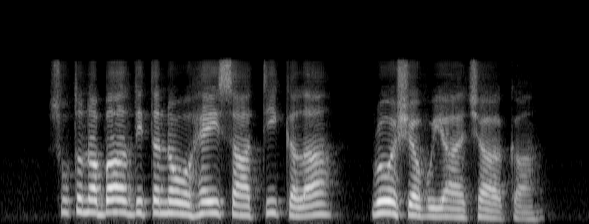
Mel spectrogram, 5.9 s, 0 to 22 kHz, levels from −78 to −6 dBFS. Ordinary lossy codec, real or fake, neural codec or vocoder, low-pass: Opus, 64 kbps; fake; codec, 16 kHz, 0.2 kbps, FocalCodec; 7.2 kHz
